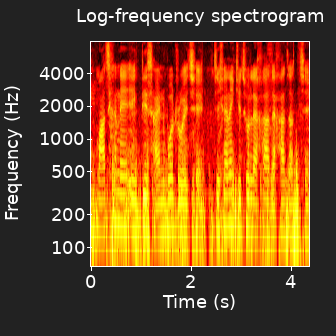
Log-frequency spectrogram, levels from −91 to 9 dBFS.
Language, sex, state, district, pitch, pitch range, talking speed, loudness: Bengali, male, West Bengal, Alipurduar, 135 Hz, 125-140 Hz, 125 wpm, -15 LUFS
